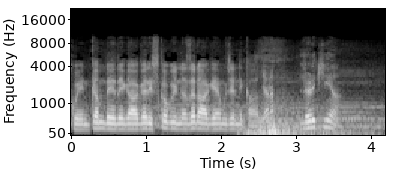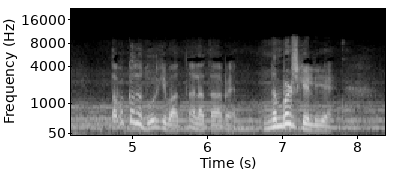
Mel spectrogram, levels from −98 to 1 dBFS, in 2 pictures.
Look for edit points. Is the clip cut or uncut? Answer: cut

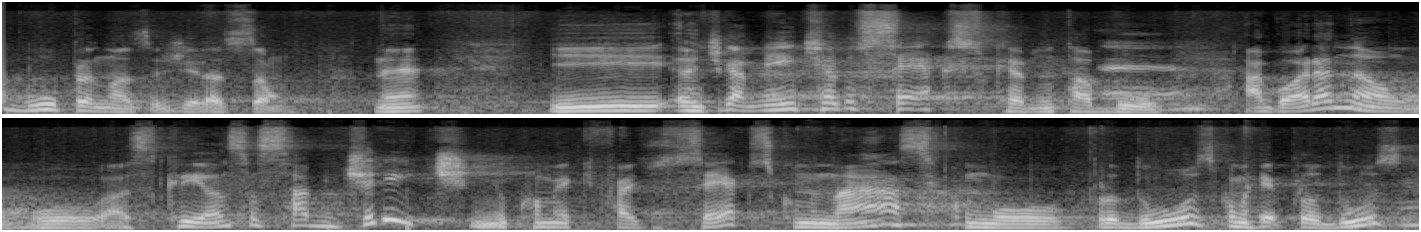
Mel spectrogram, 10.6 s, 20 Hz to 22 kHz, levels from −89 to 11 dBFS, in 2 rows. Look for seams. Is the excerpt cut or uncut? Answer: uncut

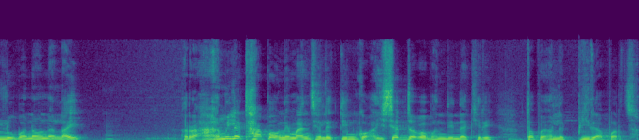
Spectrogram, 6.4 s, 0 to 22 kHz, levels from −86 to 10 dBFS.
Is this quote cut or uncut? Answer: uncut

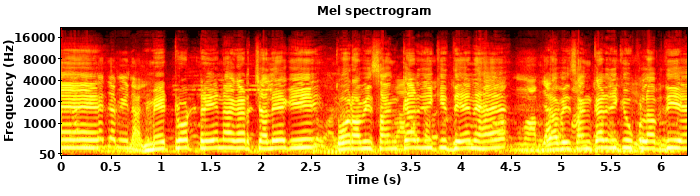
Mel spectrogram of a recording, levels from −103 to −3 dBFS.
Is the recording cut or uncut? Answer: uncut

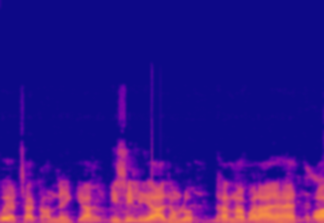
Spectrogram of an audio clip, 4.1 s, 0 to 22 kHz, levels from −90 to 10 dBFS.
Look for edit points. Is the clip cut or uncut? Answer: uncut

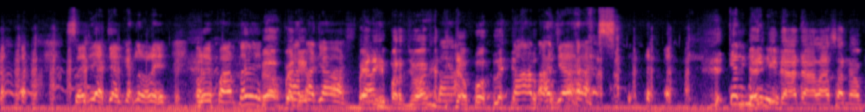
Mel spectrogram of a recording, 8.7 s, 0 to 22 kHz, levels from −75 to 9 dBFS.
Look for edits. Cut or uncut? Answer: uncut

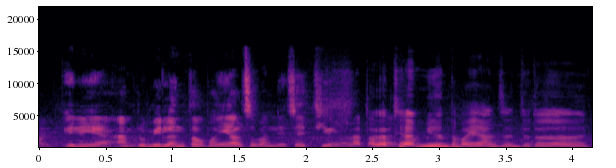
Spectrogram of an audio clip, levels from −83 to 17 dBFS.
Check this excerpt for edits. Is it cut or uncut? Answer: uncut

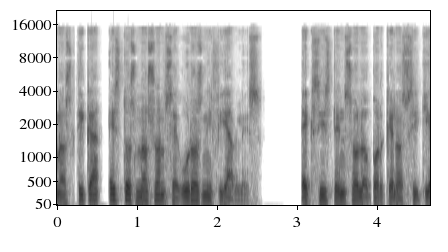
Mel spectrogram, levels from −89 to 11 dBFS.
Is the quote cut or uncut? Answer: cut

